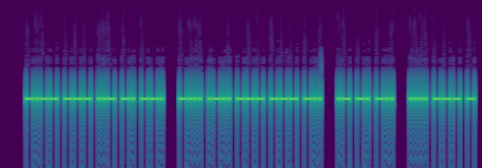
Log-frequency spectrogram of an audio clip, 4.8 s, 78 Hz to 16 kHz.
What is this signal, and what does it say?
Morse code, heard as a keyed tone, about 49 wpm, 700 Hz. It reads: YOUNG BLOOD AND HOT
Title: Sentences from Top 1100 Words 50wpm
